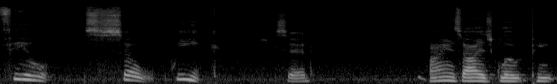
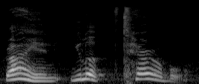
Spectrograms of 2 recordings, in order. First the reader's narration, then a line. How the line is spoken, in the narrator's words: Drake exclaimed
